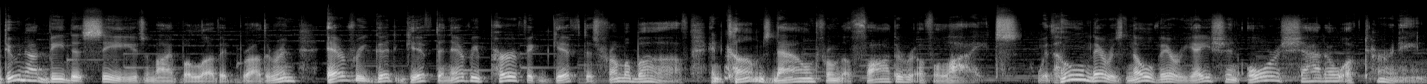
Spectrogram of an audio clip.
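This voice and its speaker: At a fairly slow pace with hardly any pauses, a man speaks at medium pitch with very wide pitch swings as music plays in the background. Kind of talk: scripture reading. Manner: calm, soothing.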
